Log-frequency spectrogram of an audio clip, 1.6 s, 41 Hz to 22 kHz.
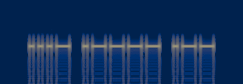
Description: Morse code, heard as a keyed tone, about 40 wpm, 700 Hz. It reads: V1W
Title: Three Challenging Letter-Number Combinations 40wpm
